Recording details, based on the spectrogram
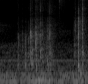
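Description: Quick computer keyboard keystrokes, a few soft clicks in a short burst ending with a press of the Enter key, close and quiet, with no voices.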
